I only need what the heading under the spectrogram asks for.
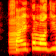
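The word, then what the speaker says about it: psychology: नो में के silent, साइकोलॉजी में पी साइलेंट।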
